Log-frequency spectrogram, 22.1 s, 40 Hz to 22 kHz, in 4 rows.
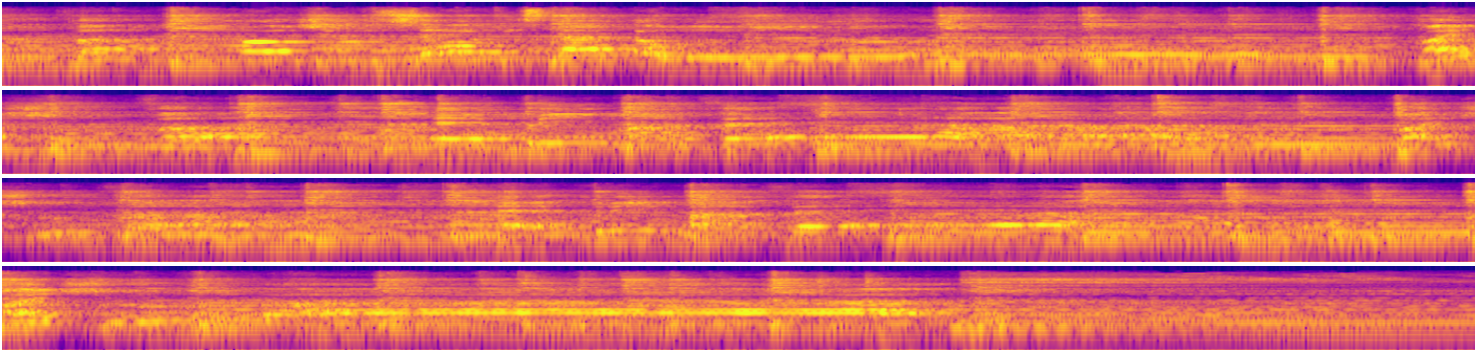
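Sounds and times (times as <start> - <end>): man singing: 0.0 - 21.5
classical guitars strummed: 0.0 - 22.0.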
